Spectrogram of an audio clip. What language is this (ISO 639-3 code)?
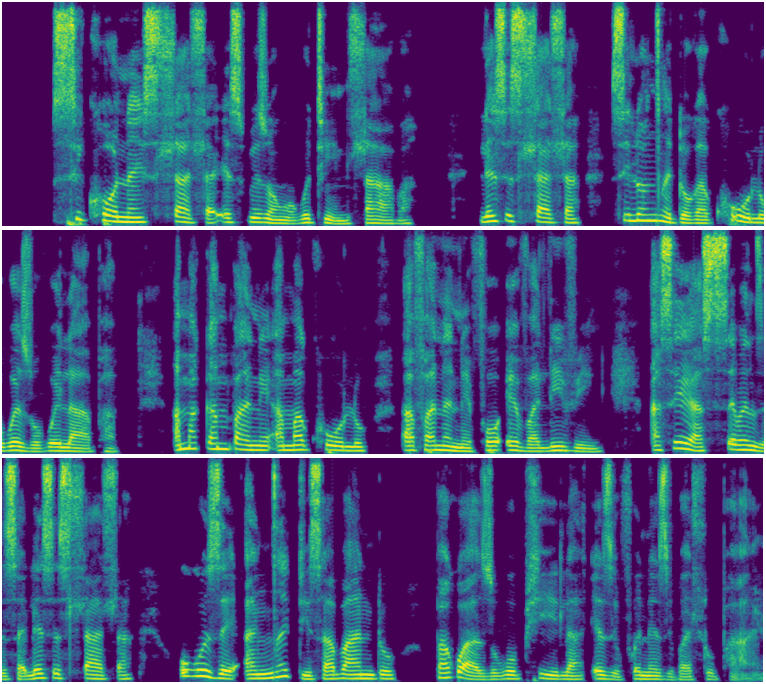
nde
